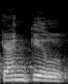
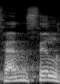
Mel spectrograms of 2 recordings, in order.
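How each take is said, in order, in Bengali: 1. দুটো c-ই k ধ্বনিতে উচ্চারিত হয়। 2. দুটো c-ই s ধ্বনিতে উচ্চারিত হয়। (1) "ক্যাঙ্কেল এগুলো হচ্ছে না" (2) "স্যানসেল হচ্ছে না উচ্চারণটা"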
